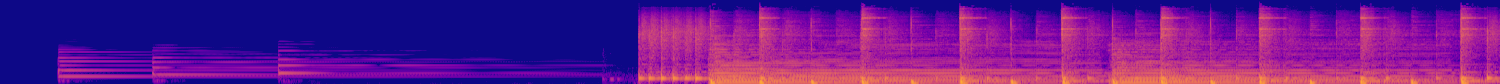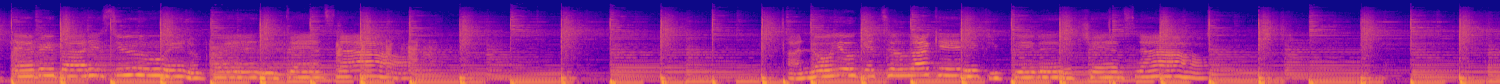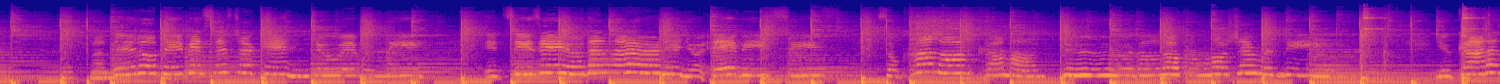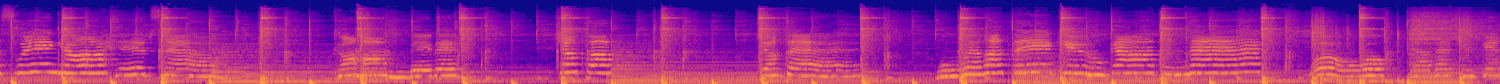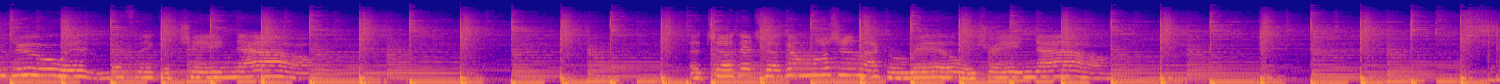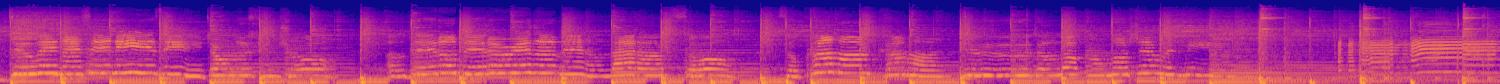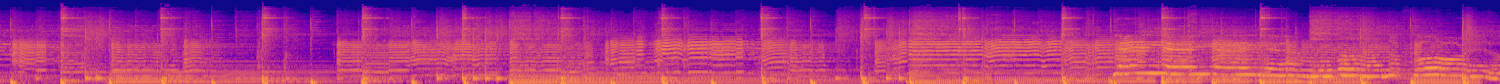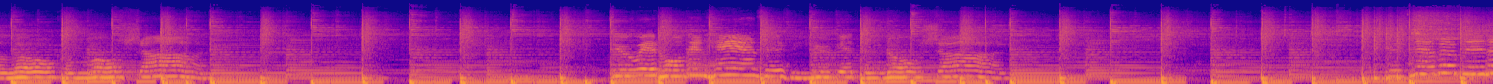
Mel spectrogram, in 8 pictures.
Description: Locomotion - Alto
